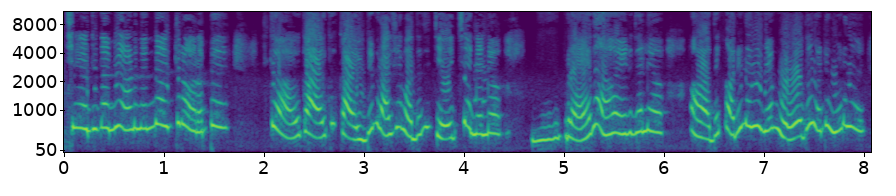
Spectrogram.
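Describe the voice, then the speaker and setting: A woman's voice: very high-pitched, sing-song, a little fast, no echo. A woman voicing a frightened little girl in a cartoon, whiny and pleading. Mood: scared, tearful. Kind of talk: cartoon voice acting.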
